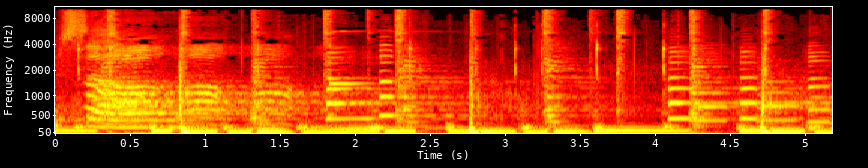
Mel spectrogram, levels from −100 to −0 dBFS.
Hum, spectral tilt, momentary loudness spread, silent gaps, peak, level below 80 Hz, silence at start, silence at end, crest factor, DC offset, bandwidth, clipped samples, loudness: none; -4.5 dB/octave; 6 LU; none; -4 dBFS; -26 dBFS; 0 s; 0 s; 18 dB; under 0.1%; 10.5 kHz; under 0.1%; -23 LUFS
